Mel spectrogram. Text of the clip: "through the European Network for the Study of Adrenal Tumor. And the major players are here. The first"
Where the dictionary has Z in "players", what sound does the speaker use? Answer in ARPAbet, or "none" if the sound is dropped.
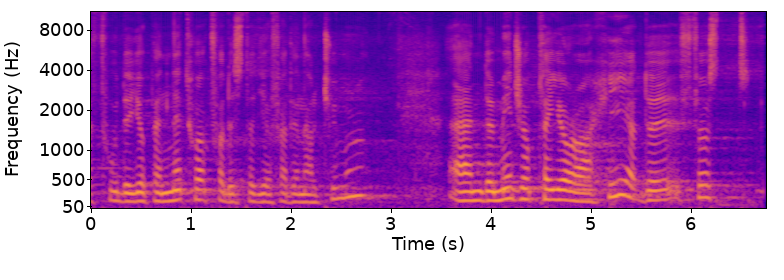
none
